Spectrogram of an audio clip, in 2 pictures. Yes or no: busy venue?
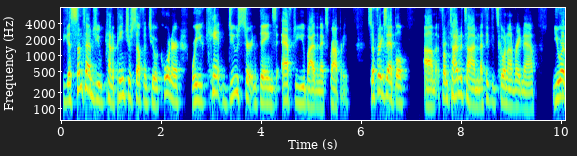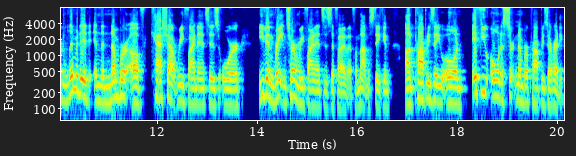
no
